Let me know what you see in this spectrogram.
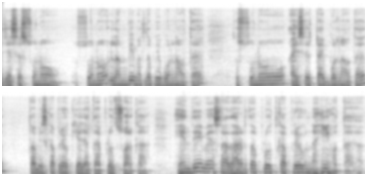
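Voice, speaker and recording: His voice is warm and mellow, though fairly high for a man, as he leads an exam-prep Hindi grammar class. He goes point by point, says things again more simply, and lingers slowly over the example words.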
